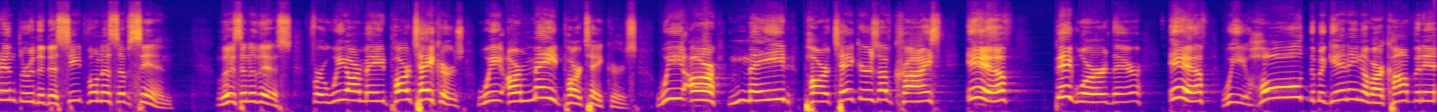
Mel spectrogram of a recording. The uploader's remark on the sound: Preached at Gospel Lighthouse in Bossier City, La.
